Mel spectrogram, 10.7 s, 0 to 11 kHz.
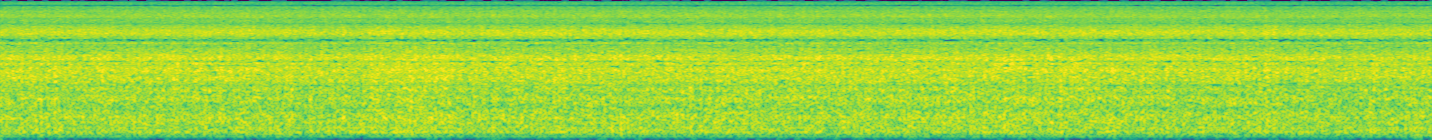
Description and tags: am static 3
Nice quality static (no buzz!) from an MW band frequency- not exactly sure which section. Recorded from an old Sony FM/MW/LW/SW radio reciever into a 4th-gen iPod touch around Feb 2015.
noise, static, mw, am, radio, am-radio, medium-wave, amplitude-modulation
